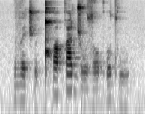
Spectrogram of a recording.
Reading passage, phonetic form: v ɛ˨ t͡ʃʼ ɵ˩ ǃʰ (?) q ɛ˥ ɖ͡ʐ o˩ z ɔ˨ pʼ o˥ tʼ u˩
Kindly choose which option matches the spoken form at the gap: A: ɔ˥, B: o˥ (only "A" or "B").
A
